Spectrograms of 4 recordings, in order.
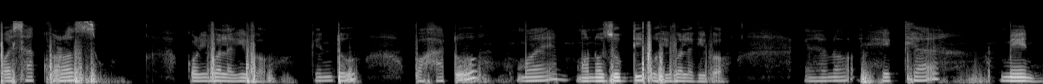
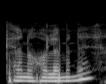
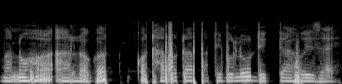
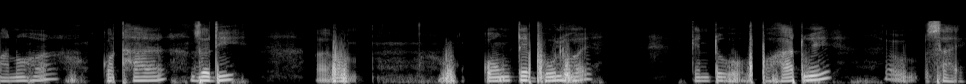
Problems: constant background noise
